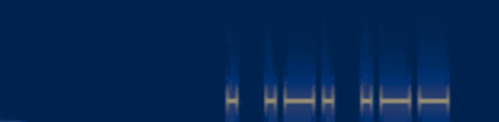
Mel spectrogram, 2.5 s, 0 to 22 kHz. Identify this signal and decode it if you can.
Morse code, heard as a keyed tone, about 25 wpm, 700 Hz. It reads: ERW
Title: USA Call Sign Postfixes - 3 Letters 25wpm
